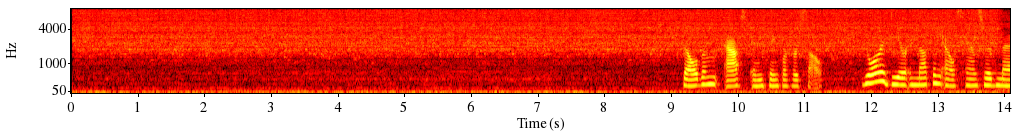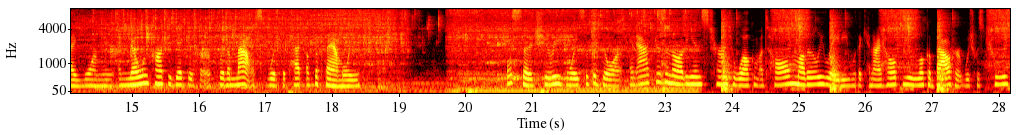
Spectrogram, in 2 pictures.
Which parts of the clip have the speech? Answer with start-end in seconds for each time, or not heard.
9.2-11.2, 11.8-18.4, 20.6-28.1.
